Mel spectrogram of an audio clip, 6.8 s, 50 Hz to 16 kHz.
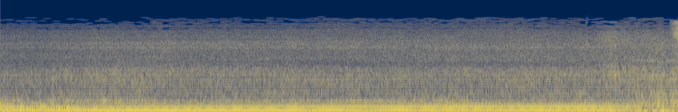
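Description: A BMW K1600GT touring motorcycle cruises a coastal road in Okayama with a loud, steady engine drone and constant wind rush, the tone holding even throughout with no talking.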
